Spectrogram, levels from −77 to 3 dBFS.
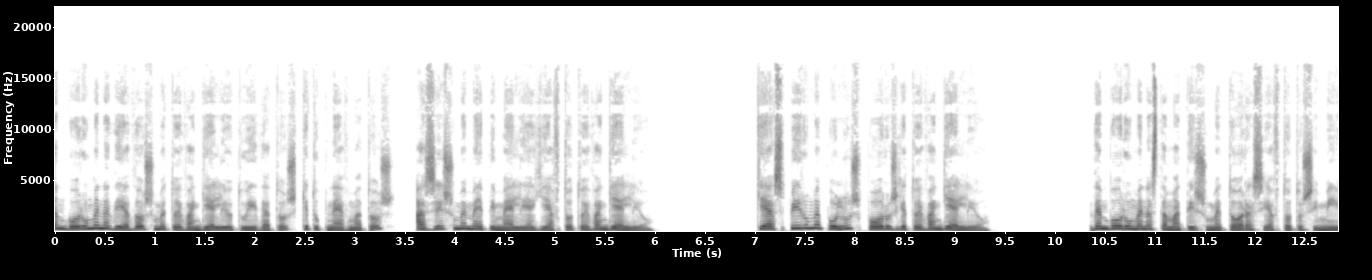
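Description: No technical faults can be heard anywhere in the speech.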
